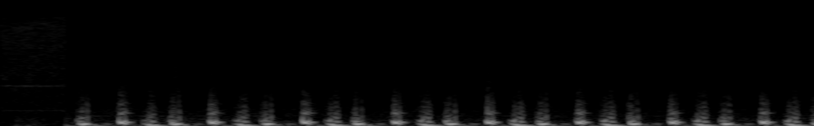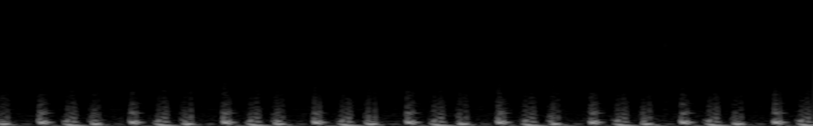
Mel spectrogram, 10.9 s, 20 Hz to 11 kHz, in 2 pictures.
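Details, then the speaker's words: Ventricular gallop (S3), a sign of left heart failure from rapid ventricular filling against weakened myocardium: fast regular low-pitched heartbeat near 98 a minute with galloping three-beat rhythm. "ntre 90 y 120 por minuto y eso le dará un ritmo peculiar muy parecido al galope de los caballos de ahí su nombre de galope ventricular y es producido por un llenado ventricular rápido contra un miocardio debilitado"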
